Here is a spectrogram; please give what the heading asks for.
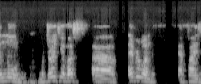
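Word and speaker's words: ن: And again, the tongue is placed on top of the palate of the mouth, on the top layer. And how do you know you're pronouncing it correctly? Look at the vibration. Where's the vibration? The image is showing you vibration, and it's coming from the nose.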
